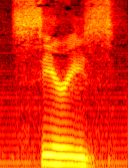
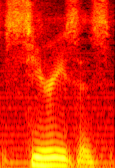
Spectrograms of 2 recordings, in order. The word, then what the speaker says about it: series: This has been one of the coolest series. How do you say that? Series? Serieses. You don't say serieses. You just, there's just an apostrophe there thing. You just say series, like Jesus' name.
